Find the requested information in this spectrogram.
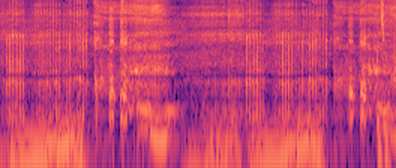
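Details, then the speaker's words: Loud, rough snores with snorting and gasping sounds between them, used in an advertisement to portray moderate to severe obstructive sleep apnea in adults with obesity. "This is the soundtrack of the millions undiagnosed with moderate to severe obstructive sleep apnea or OSA in adults with obesity."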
